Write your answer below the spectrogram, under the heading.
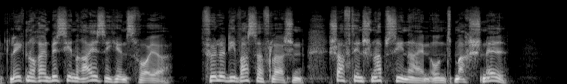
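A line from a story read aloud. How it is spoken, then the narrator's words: Landlady calling out. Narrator (German): rief die Wirtin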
